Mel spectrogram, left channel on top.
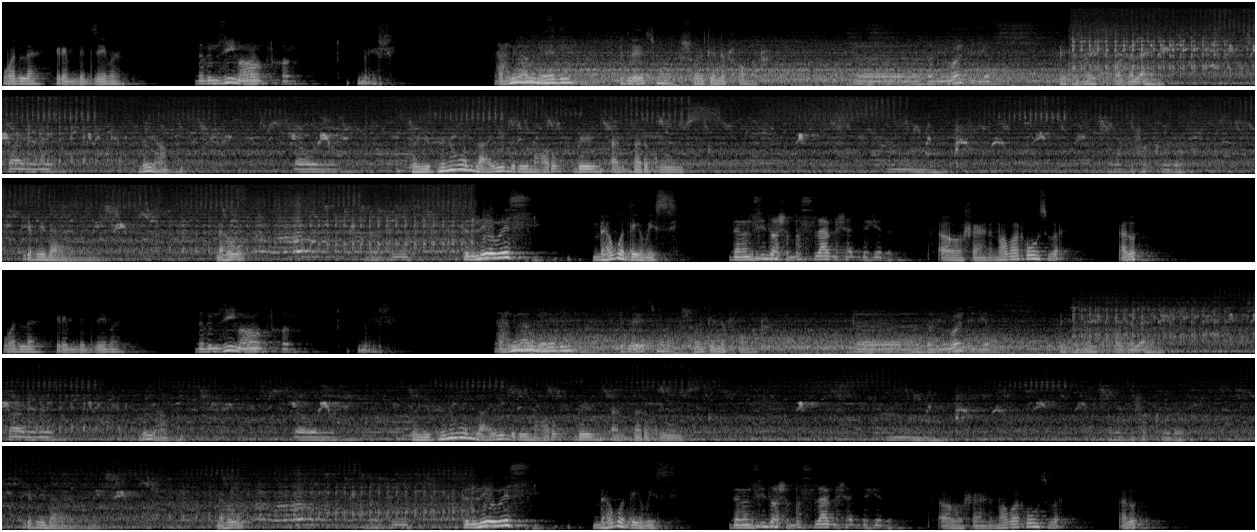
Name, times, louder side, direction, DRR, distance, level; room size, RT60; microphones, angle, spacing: voice 1, 0.0-1.2 2.4-2.6 3.6-3.9 5.0-5.8 6.1-7.7 10.6-11.7 13.9-14.4 16.6-19.7 25.3-26.2 27.2-27.6 31.0-31.8 32.5-32.9 34.4-35.7 36.2-36.4, left 3 dB, 50° left, 0.6 m, -29 dB
voice 2, 1.9-2.9 4.9-5.8 8.4-10.1 12.6-13.0 15.4-15.9 21.3-22.0 23.6-24.4 28.7-29.4 29.7-30.5 32.3-34.0 36.3-36.4, left 1 dB, 20° left, 1.1 m, -30 dB
sound 1, 5.1-11.2, left 2 dB, 90° left, 1.5 m, -35 dB
sound 2, 10.7-29.8, left 4 dB, 70° left, 2.5 m, -37 dB
22.0 x 12.5 x 4.6 m
head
